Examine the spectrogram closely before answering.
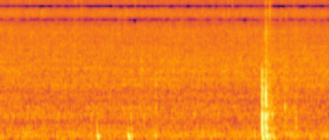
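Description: Tomato sauce plops into a pan.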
